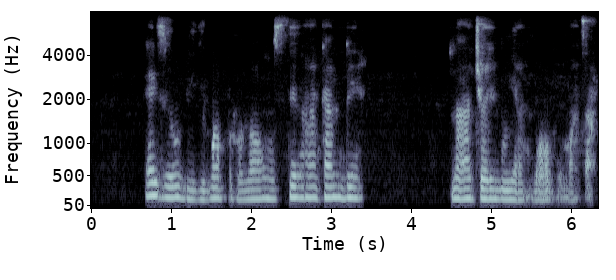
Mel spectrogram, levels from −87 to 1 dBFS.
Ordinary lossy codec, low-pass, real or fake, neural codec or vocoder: Opus, 64 kbps; 7.2 kHz; fake; vocoder, 22.05 kHz, 80 mel bands, HiFi-GAN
